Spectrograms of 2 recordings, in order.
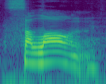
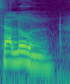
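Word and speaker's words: salon: সালন। অনেকে আমরা অনেক সময় আমরা বলে থাকি কি? স্যালুন।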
